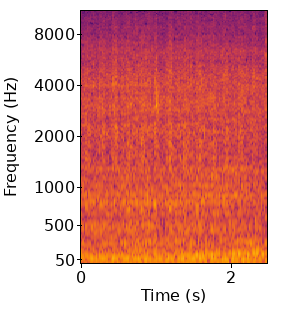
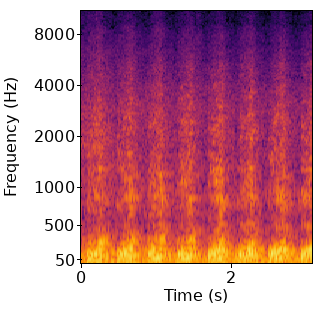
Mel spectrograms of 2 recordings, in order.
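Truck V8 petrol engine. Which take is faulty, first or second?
first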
